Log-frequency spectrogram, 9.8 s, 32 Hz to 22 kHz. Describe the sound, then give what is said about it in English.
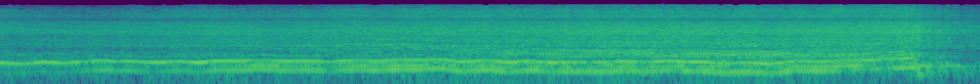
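A pulling tractor's heavy engine roars continuously during a run at a mound in Macon, Missouri, in September, its deep droning tone holding steady and rising slightly before cutting off abruptly near the end. “This was Macon, Missouri in September, the N2 Deep tractor at a mound.”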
